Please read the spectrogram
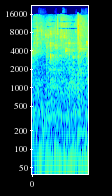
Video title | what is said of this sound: A Superbowl Party! | Can you hear that? That means that it's at a high smoke point and ready to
